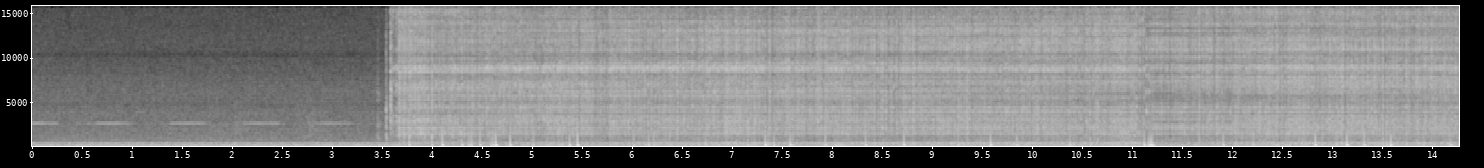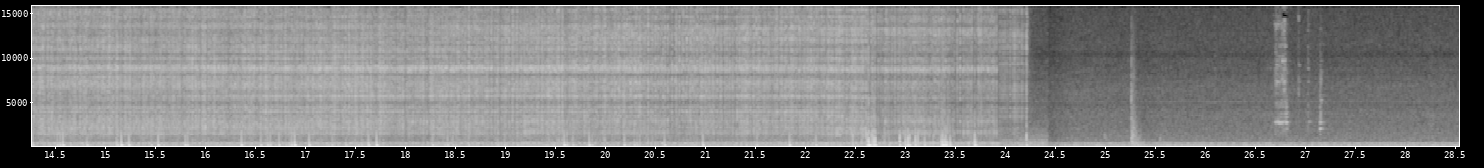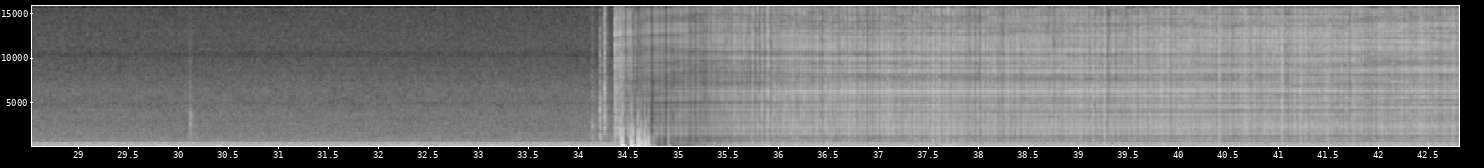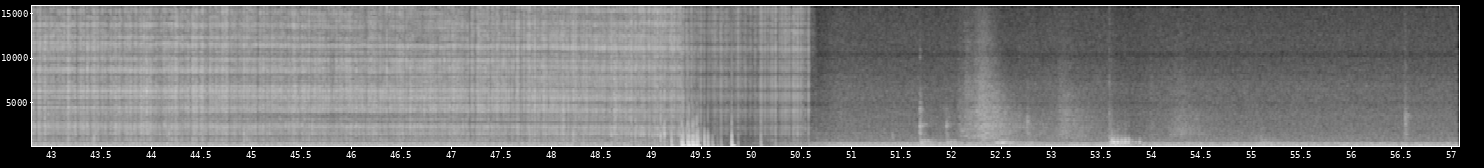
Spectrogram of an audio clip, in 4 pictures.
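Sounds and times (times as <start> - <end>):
steady low hum: 0.0 - 57.0
welding arc crackling hiss: 3.5 - 24.5, 34.2 - 50.7.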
